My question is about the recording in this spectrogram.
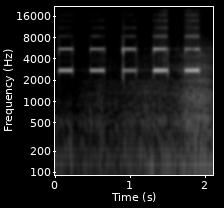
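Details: FMS P-51 Voodoo V2 RC plane with an RCHacker pack after a flight: six steady high-pitched beeps about twice a second. It is the low-voltage alarm for a flat pack; a reading of 2.83 and the lead is warm.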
